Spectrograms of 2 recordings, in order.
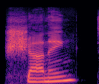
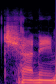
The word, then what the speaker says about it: Channing: And is it Channing Tatum, or are you supposed to pronounce it Shanning, like S-H? – Channing. – Like a chandelier is technically C-H? – I'd say Channing. – Like Jackie Chan.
